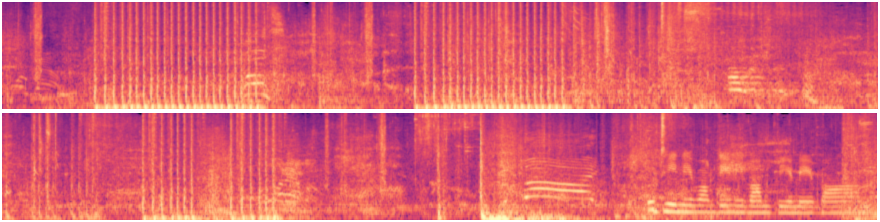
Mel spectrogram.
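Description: Monsters growl and shriek nearby.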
